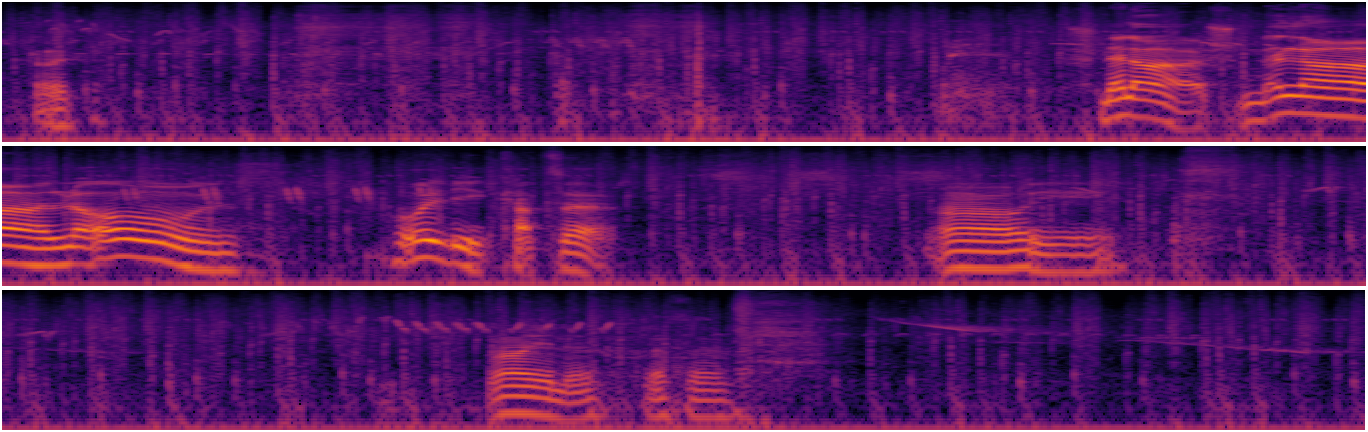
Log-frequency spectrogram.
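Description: A small creature runs through grass with light footsteps.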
